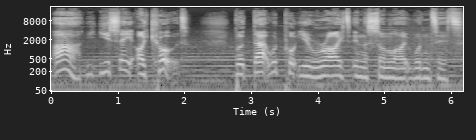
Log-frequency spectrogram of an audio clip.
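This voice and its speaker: A man's voice: fairly high pitch, slow, faint music behind. A man playing a taunting, impatient monster hunter with a casual, sardonic menace, in a dramatic ASMR audio roleplay. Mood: smug, taunting.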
